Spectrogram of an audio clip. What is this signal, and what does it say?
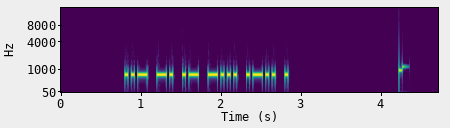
Morse code, heard as a keyed tone, about 30 wpm, 700 Hz. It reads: UNABLE
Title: Six Letter Words - 30wpm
